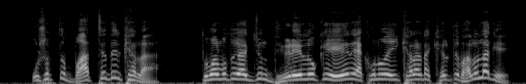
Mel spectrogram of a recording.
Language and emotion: Bengali, disgusted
